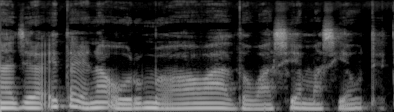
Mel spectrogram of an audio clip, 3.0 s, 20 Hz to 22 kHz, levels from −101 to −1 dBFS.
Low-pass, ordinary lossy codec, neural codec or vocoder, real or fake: none; none; vocoder, 44.1 kHz, 128 mel bands every 256 samples, BigVGAN v2; fake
